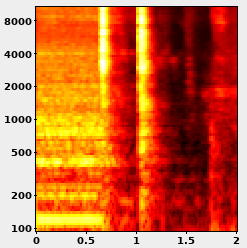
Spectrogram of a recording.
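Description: Stainless steel range hood's exhaust fan motor running with a steady hum, then switched off with a sharp switch click a little over half a second in. A second click follows about a second in.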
